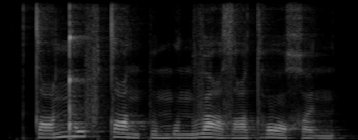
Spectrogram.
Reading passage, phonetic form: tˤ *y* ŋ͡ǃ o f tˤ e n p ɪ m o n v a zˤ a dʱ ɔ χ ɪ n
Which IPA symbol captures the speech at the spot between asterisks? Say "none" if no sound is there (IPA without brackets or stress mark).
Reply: i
